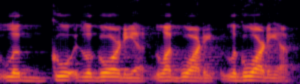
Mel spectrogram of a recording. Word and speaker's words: LaGuardia: bin for a 3-hour flight from Houston to LaGuardia. That's how you pronounce it.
